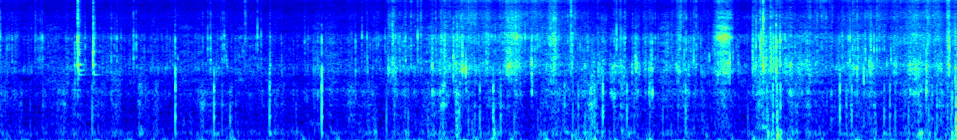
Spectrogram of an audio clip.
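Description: Trek Superfly mountain bike rolling over a loose, rocky trail: tyres crunching on stones, with many sharp clicks and knocks as the bike rattles over the rocks.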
